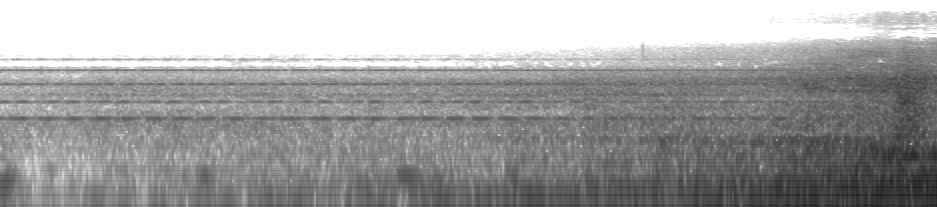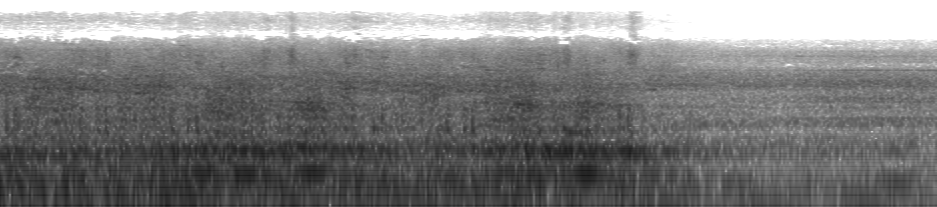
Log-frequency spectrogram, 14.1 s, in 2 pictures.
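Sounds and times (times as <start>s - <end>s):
train passing at speed: 3.3s - 14.0s
wheels clattering over rails: 6.5s - 12.3s.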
